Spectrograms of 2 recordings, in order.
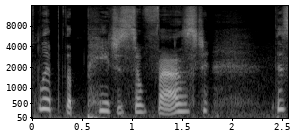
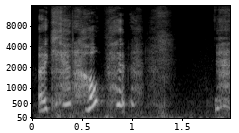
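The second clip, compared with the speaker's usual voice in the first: slow, high tearful plea; tearful, voice breaking; crying; 9 semitones higher, much slower than usual. Acted. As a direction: cry it out helplessly. Crying, can't stop.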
